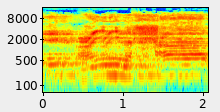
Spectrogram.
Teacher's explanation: হলকের মধ্যখান হইতে আইন হা উচ্চারিত হয়।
